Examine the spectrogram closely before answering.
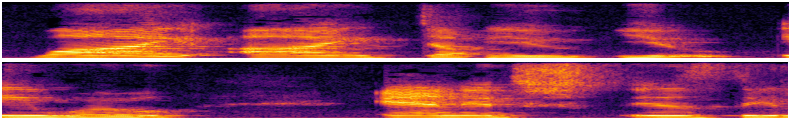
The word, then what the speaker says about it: Yiwu: That's spelled Y-I-W-U, Yiwu.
